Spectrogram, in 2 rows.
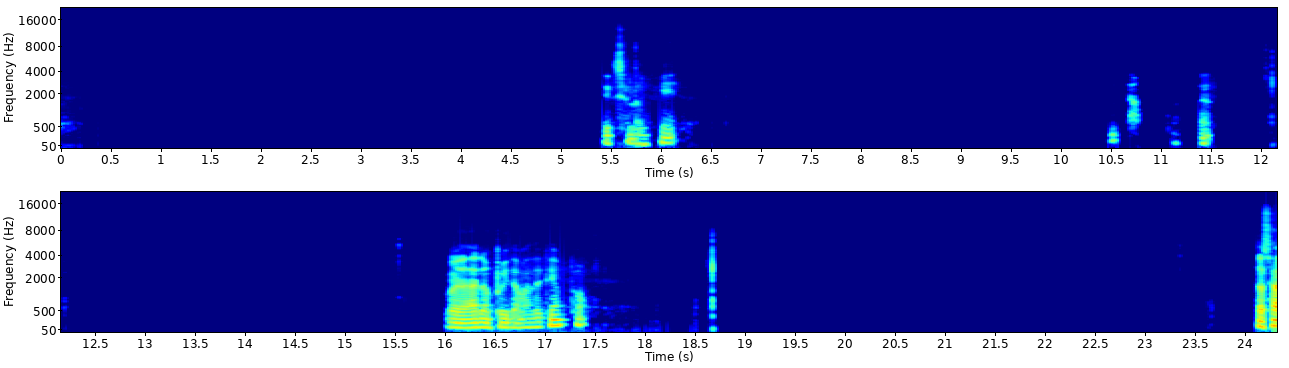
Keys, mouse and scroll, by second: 0.5 click, 1.6 g, 4.3-11.9 drag, 11.9 space, 15.4 Escape, 18.5 space, 23.0 Escape.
